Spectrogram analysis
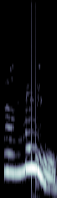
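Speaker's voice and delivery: high, loud drawn-out wail; hammed-up horrified refusal; mock dismay. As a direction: wail it in comic despair. Acts out his dismayed refusal.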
